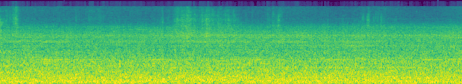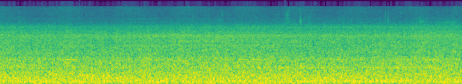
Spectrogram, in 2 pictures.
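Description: Jet aircraft noise at Raleigh-Durham International Airport as a Delta plane arrives on final approach, a steady, loud broadband roar with deep low rumble holding throughout, no voices.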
